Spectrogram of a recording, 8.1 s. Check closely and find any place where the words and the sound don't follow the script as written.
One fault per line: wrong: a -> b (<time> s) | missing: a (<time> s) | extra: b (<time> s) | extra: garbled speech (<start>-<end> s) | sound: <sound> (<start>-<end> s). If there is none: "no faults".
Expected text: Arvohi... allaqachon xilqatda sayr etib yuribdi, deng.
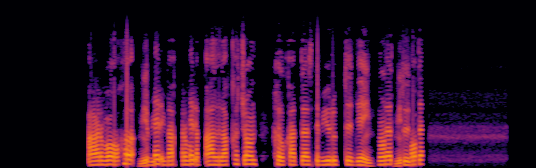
extra: garbled speech (2.1-3.1 s)
missing: sayr (4.6 s)
extra: garbled speech (5.7-6.3 s)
